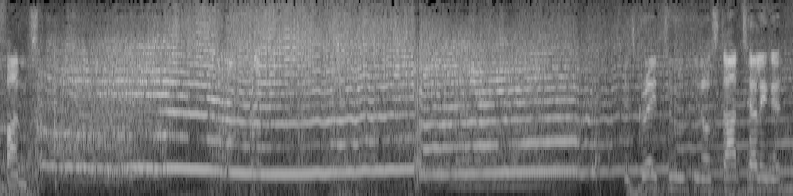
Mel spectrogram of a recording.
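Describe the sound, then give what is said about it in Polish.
A race car running on zero-emission fuel roars loudly and continuously, its engine note holding a strong whine that dips and climbs as it revs, with rougher engine noise toward the end. “Bolid był zasilany paliwem zeroemisyjnym. Jak widać i słychać, samochód ma tyle samo mocy, a my jako kierowcy mieliśmy tyle samo radości z jazdy.”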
